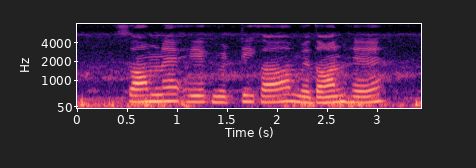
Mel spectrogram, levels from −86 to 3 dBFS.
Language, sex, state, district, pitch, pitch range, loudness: Hindi, female, Haryana, Jhajjar, 220 Hz, 210-230 Hz, -16 LUFS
